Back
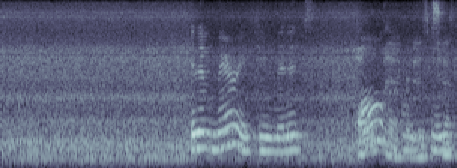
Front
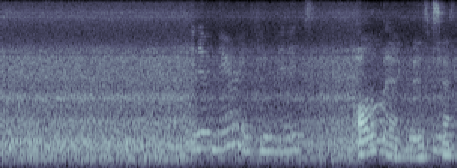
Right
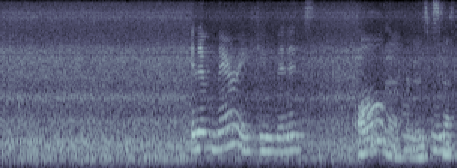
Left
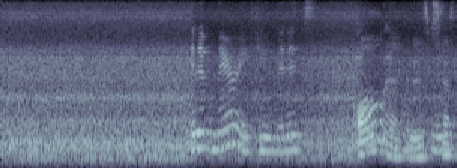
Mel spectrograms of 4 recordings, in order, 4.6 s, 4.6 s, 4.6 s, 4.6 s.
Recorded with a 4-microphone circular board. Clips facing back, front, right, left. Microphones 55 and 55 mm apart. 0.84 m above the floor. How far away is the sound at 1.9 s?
About 2.0 m.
